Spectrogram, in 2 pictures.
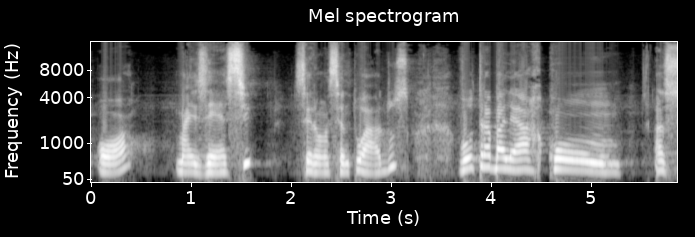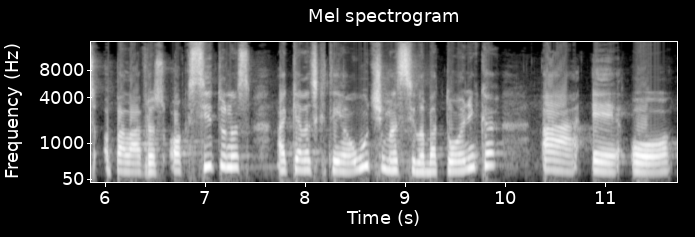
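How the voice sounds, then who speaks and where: A woman with a Brazilian Portuguese accent teaching an exam-prep grammar lesson, lively and often asking the class questions. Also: mid-range voice.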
